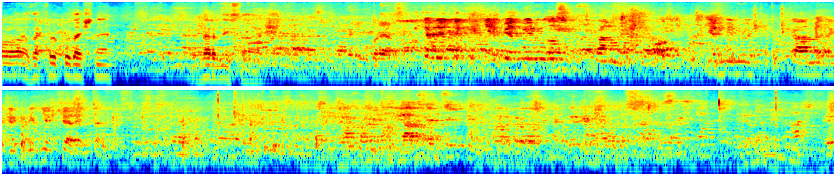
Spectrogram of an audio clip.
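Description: A crowd of men and women chat in a large echoing hall.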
